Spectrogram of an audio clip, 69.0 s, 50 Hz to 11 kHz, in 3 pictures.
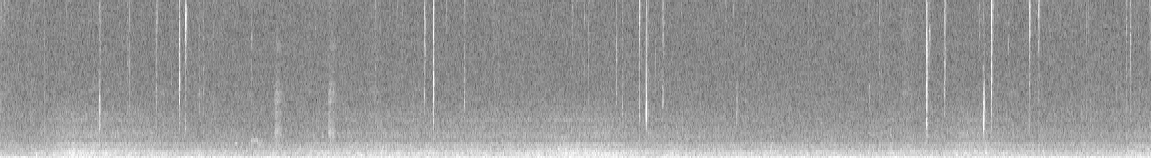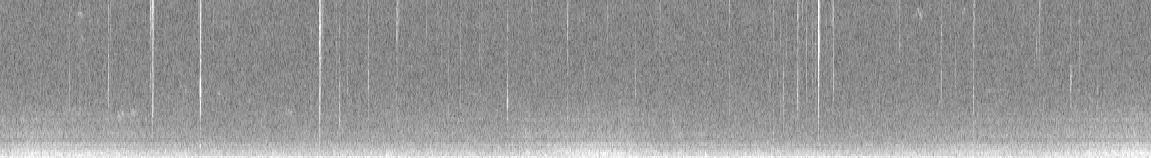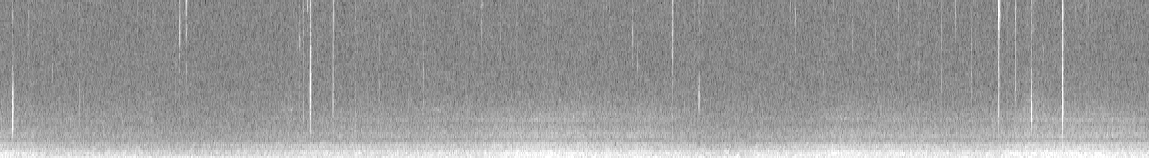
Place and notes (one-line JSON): {"title": "Kitchener Road, Takapuna, Auckland, New Zealand - water drips in lava cave", "date": "2020-08-06 19:13:00", "description": "Crouched inside a lava cave, listening to drips fall from the ceiling, amidst the Fossil Forest", "latitude": "-36.78", "longitude": "174.78", "altitude": "11", "timezone": "Pacific/Auckland"}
